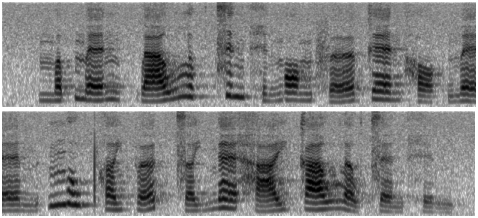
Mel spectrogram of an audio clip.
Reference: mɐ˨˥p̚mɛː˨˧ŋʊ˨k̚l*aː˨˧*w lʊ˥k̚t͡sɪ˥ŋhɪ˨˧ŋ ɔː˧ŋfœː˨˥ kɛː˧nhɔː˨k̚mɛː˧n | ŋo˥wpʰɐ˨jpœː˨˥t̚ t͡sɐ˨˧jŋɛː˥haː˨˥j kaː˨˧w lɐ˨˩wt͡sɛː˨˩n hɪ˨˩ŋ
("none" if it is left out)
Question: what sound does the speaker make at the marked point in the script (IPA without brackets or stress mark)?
aː˨˥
